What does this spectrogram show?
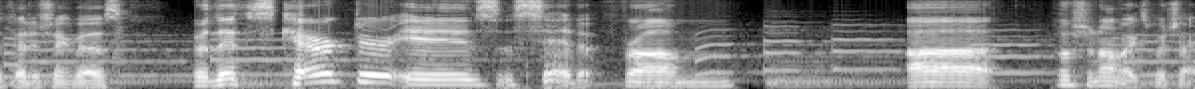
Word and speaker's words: Xid: I did s it's Sid pronounced Sid but it's spelled xid Cal going to cry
